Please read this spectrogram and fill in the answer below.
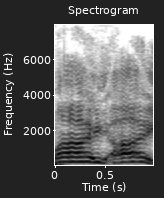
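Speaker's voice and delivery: high, loud mock yelps; mock yelps of pain. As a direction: squeal like she's hurt. Girl yelps when kicked.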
